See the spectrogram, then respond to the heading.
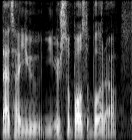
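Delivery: ordinary talk, nothing marked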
